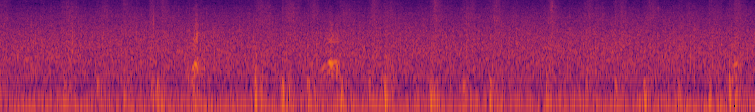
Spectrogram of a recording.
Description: Strong pouring rain with short animal sounds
